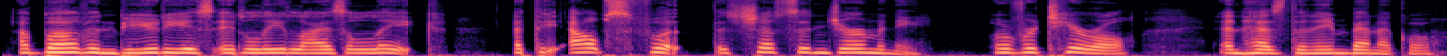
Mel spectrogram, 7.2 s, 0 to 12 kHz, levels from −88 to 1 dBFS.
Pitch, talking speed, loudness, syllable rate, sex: 210 Hz, 180 wpm, -19 LUFS, 5.6 syllables/s, female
